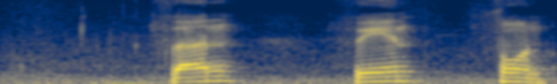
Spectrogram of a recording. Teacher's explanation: ثا یہ بغیر سیٹی والا حرف ہے، اس کے اندر سیٹی نہیں آنی چاہیے پڑھتے وقت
